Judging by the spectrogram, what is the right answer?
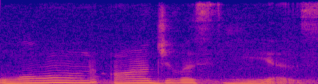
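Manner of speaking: slow, drawn-out New York accent.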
